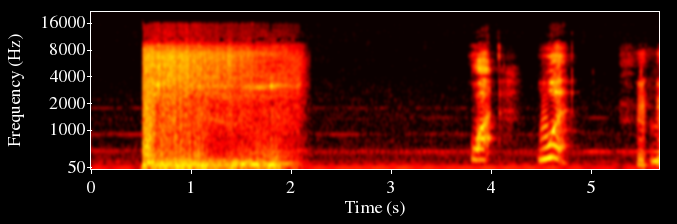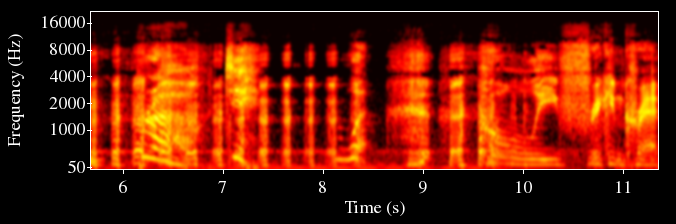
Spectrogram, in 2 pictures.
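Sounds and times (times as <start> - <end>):
explosion with roaring rumbling blast and heavy low-end boom: 0.5 - 2.2
speech: 3.8 - 4.8, 5.4 - 11.3
laughter: 5.3 - 10.3.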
